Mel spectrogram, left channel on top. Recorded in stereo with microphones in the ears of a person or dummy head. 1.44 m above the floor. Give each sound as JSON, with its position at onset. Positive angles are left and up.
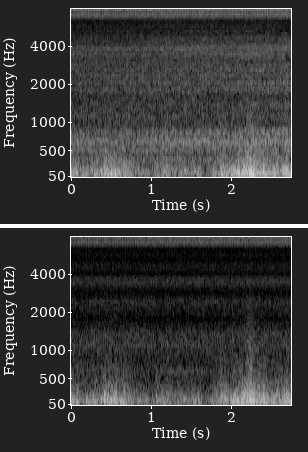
{"t": 0.0, "sound": "an insect", "side_deg": -5}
